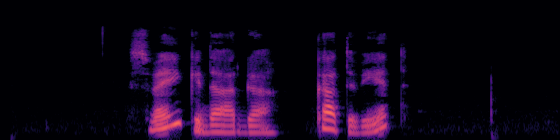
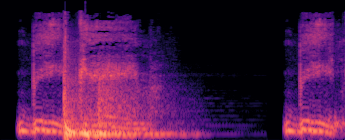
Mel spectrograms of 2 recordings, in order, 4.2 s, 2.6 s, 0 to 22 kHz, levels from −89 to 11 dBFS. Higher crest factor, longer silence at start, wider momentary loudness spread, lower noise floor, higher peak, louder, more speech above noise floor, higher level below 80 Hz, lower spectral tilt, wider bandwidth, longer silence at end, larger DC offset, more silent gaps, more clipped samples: first, 22 dB vs 16 dB; first, 1 s vs 0.1 s; second, 11 LU vs 16 LU; first, -80 dBFS vs -65 dBFS; second, -10 dBFS vs 0 dBFS; second, -30 LUFS vs -15 LUFS; about the same, 51 dB vs 51 dB; second, -82 dBFS vs -36 dBFS; about the same, -5.5 dB/octave vs -5.5 dB/octave; second, 11 kHz vs 16.5 kHz; first, 1.3 s vs 0 s; neither; neither; neither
